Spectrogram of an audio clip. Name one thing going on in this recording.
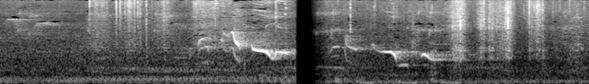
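A knife slices through an onion.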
